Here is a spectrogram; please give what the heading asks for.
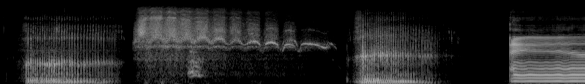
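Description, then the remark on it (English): Loud, rumbling snores alternate with a high, wavering whistle on the exhale, like a cartoonish snore-and-whistle pattern, ending in a sudden steady buzzing tone. No talking. “Let's go to sleep and continue in the morning.”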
